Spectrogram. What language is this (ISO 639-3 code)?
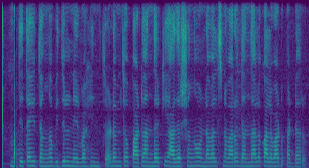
tel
